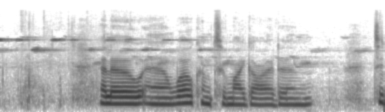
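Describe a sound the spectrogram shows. A young woman speaks calmly to the listener, close by.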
